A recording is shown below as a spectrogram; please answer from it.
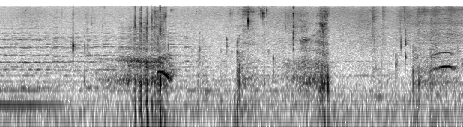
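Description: A cook tasting borscht from a spoon: a few soft sipping and mouth sounds, the clearest about two seconds in, over quiet background music.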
